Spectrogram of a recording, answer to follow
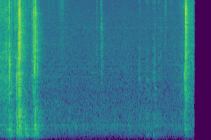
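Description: Steel tape measure and pencil handled against an oak frame: a few clicks and knocks in the first second, then a quiet stretch and one sharp clack near the end, after which the sound cuts off suddenly.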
